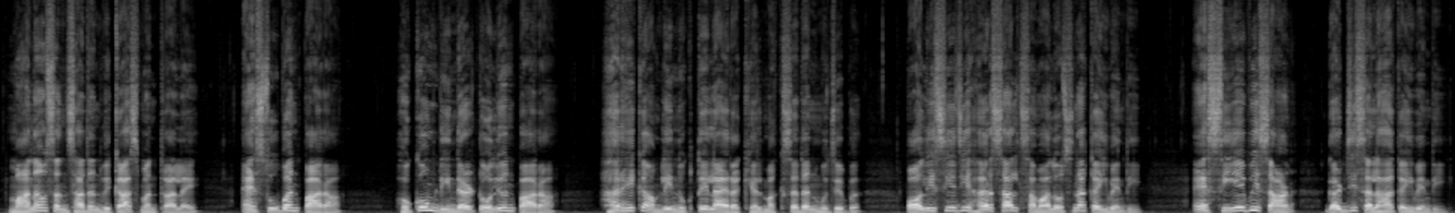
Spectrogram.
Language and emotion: Sindhi, neutral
